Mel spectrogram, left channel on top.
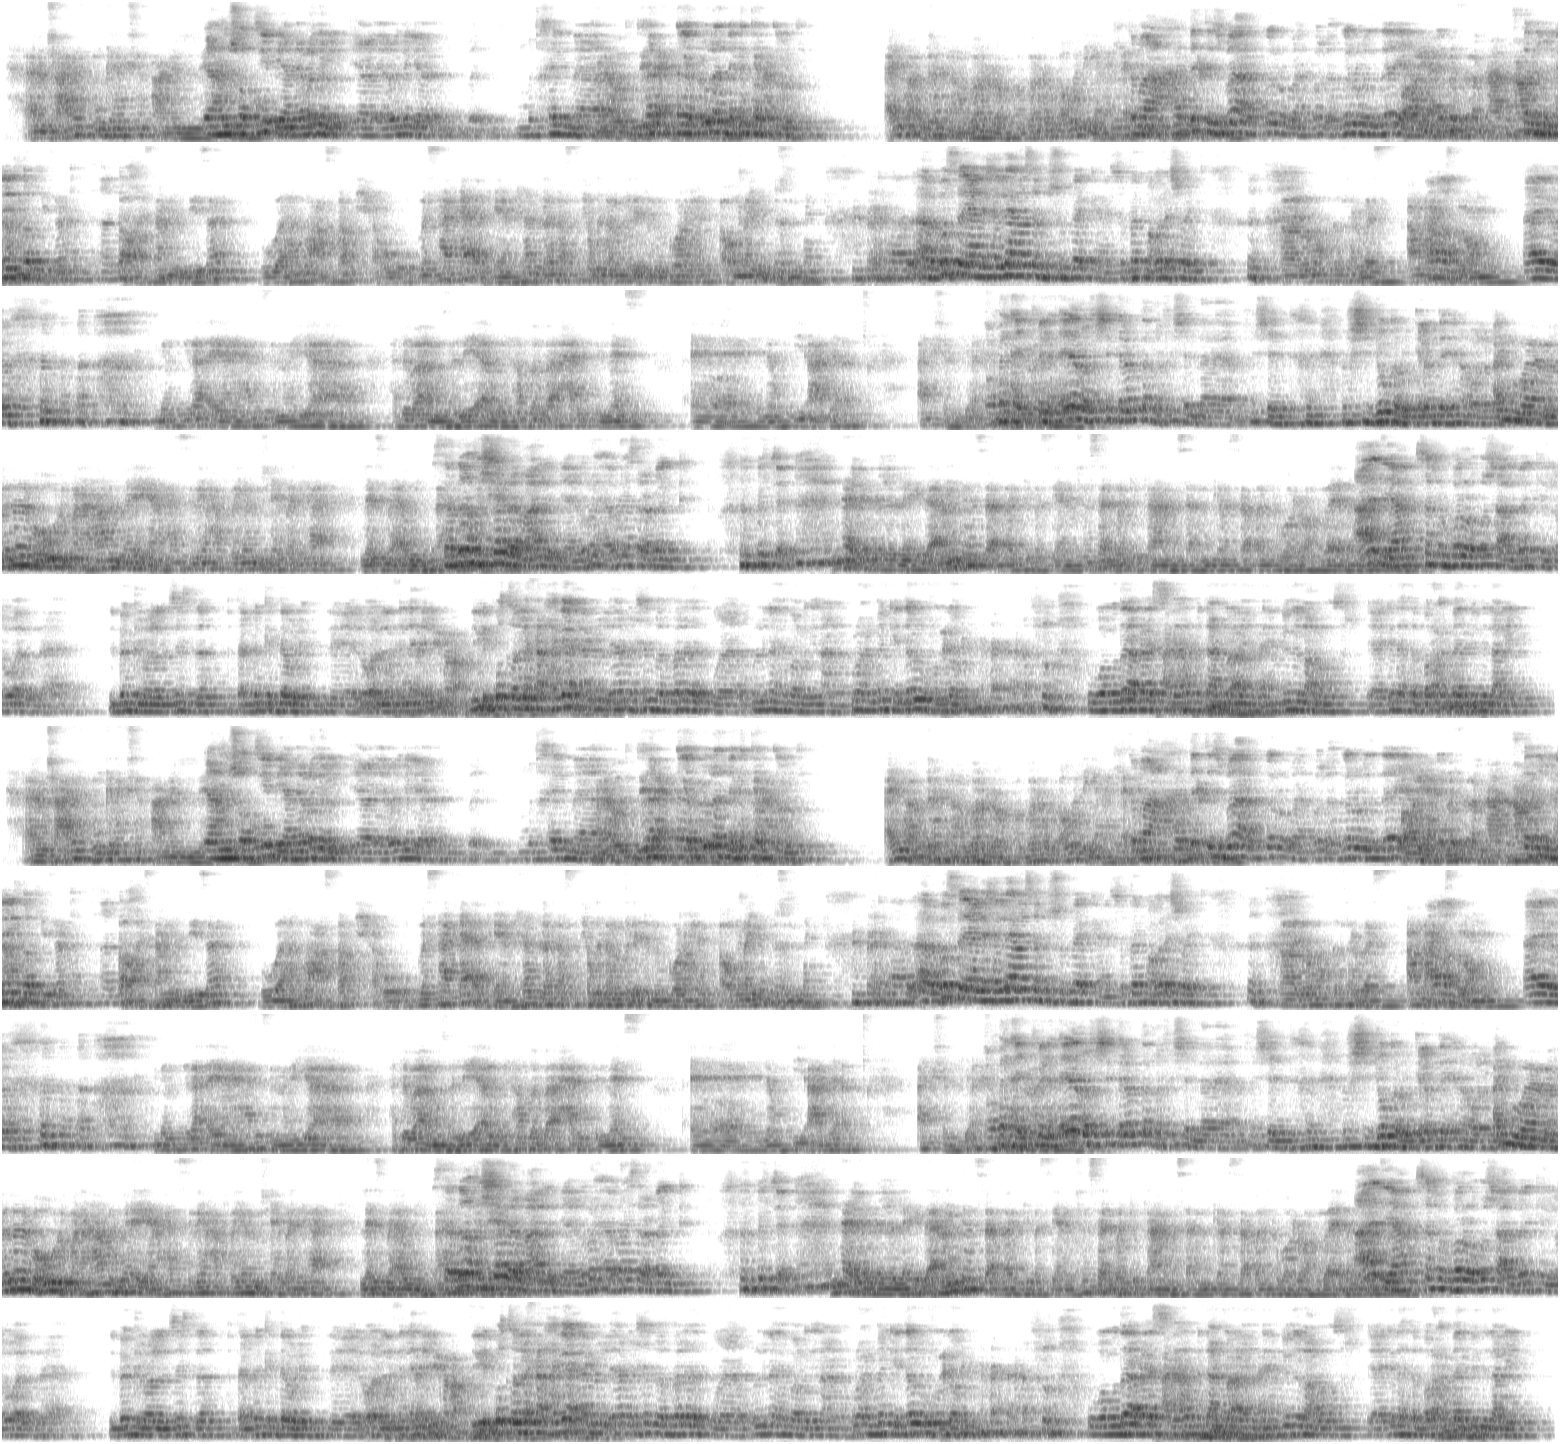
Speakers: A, on the right; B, on the left.
A: انا مش عارف ممكن اكشف عن ال... عن
B: يعني مش هتطير
A: القوه
B: يعني
A: دي
B: يا راجل يا يا راجل يا ب- متخيل ان انا
A: ما انا
B: كنت
A: قلت
B: متخيل
A: لك
B: حاجه
A: ما
B: تقولها
A: انا قلت
B: انك
A: لك
B: انت هتطير
A: انا ه... ايوه قلت لك انا هجرب هجرب اول يعني
B: انت
A: هتاكد
B: ما
A: ان القوه
B: حددتش
A: دي عندي
B: بقى هتجرب هت- هتجرب ازاي يعني
A: اه
B: هتجرب
A: يعني مثلا ه... هعمل
B: هتستخدم الليزر
A: هعمل الليزر
B: هت... هت...
A: اه هستعمل الليزر وهطلع على السطح و... بس هخاف يعني تخيل طلعت على السطح وجيت انط لقيت ان الكوره راحت اقوم ميت
B: <laughs>
A: بذمتك <laughs>
B: لا بص يعني خليها مثلا من الشباك يعني الشباك معقوله شويه <laughs>
A: اه اللي هو هتكسر بس اقعد عاجز
B: اه
A: طول عمري
B: ايوه <laughs>
A: بس لا يعني حاسس ان هي هتبقى مسلية قوي هفضل بقى احارب في الناس آه
B: اه
A: لو في اعداء اكشن في اكشن
B: ما في
A: كتير
B: الحقيقة
A: هيحصل
B: في الحقيقة ما فيش الكلام ده ما فيش ال ما فيش ال <laughs> ما فيش الجوكر والكلام ده هنا ولا بد
A: ايوه ما ده اللي انا بقوله فانا هعمل بقى ايه انا حاسس ان هي حرفيا مش هيبقى ليها لازمه قوي فاهم
B: استخدمها في
A: اللي
B: الشر
A: هي
B: يا معلم
A: <laughs>
B: يعني روح روح اسرق بنك <laughs>
A: لا لا لا لا لا ايه ده انا ممكن اسرق بنك بس يعني مش هسرق البنك بتاعنا مثلا ممكن اسرق بنك بره بقى بنك
B: عادي
A: مثلا
B: يا عم سافر بره وخش على البنك اللي هو ال- البنك اللي هو الزفت ده بتاع البنك الدولي اللي هو ال-
A: واسافر
B: ال- ال-
A: ليه ما انا هطير
B: اللي بص اقول
A: انا
B: لك
A: اسافر
B: على حاجة
A: ليه
B: اعمل اعمل خدمة في بلدك و- وكلنا هيبقى راضيين عنك روح البنك الدولي وفجره
A: <laughs>
B: <laughs> وضيع بقى السيديهات
A: انا هطير
B: بتاعت
A: بقى
B: ال-
A: فاهم
B: الديون اللي على مصر يعني كده هتبقى راحت
A: ممكن
B: بقى الديون اللي علينا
